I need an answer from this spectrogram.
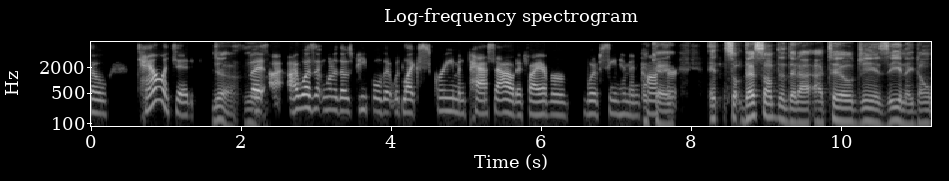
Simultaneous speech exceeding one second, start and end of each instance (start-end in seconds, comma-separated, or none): none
